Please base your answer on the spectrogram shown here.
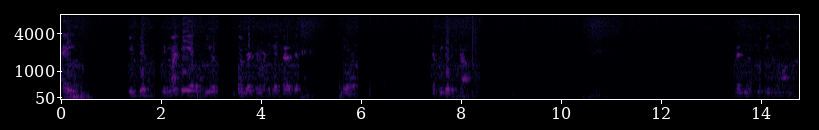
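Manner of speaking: hushed whispered aside. A player's character whispers a plan to another character during a game, whispering. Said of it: "I'm whispering to him".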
